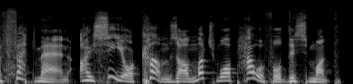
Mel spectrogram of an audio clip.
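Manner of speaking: put-on swooping pitch, posh British accent. Mocking TikTok clips that use AI cartoon voices, in a Stewie Griffin AI voice. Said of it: "Stewie Griffin A I voices be like".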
